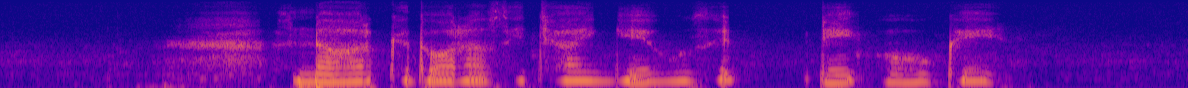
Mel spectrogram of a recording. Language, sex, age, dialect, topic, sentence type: Bhojpuri, female, 18-24, Western, agriculture, question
